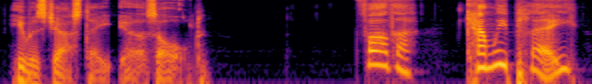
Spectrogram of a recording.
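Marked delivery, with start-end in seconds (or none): 2.7-4.3 put-on high small child's voice; boy asking his father to play; young boy. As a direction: ask like an eight-year-old. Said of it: "he had asked".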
